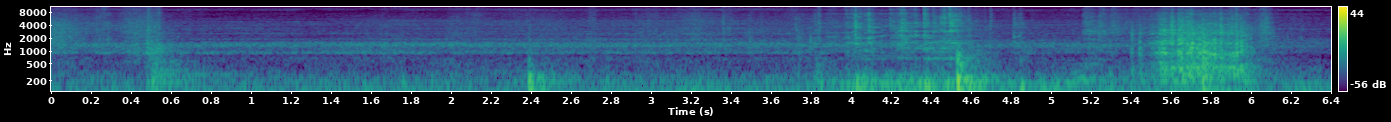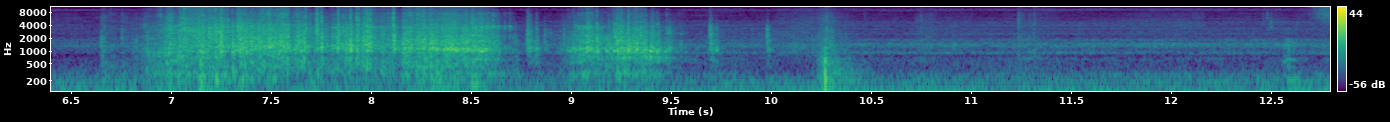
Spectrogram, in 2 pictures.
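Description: A flat metal spatula scraping on a saj iron griddle, with baked flatbread rustling as it is lifted and handled. This comes in several short bursts, the longest about seven to eight and a half seconds in, with a couple of sharp knocks between them.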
